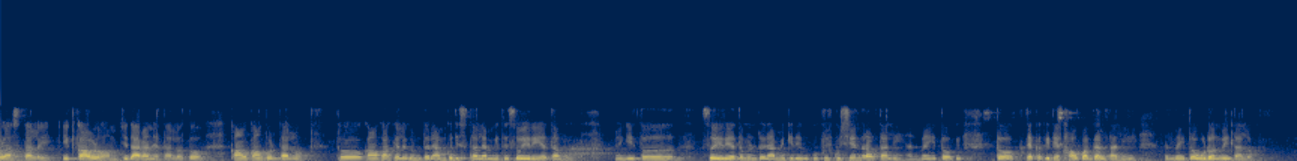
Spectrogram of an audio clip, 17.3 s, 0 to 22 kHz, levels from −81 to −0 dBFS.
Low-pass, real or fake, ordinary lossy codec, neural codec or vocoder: 7.2 kHz; real; Opus, 32 kbps; none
